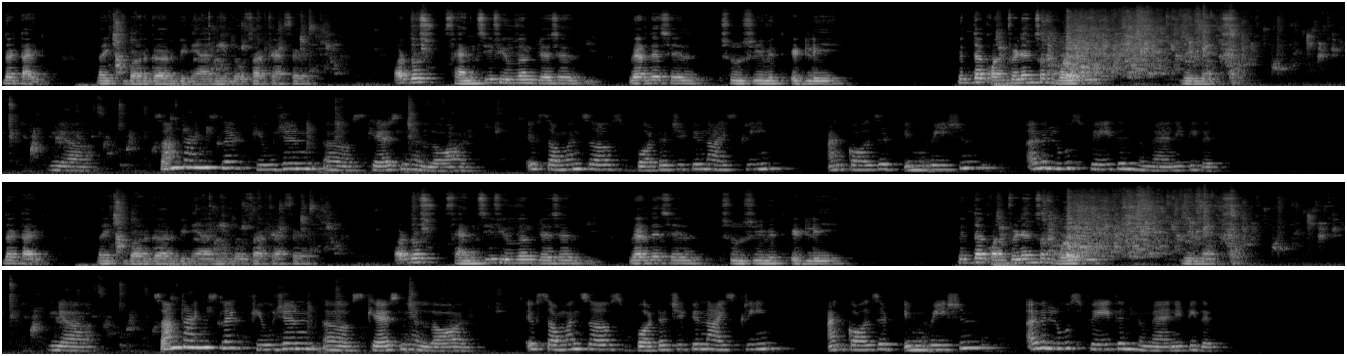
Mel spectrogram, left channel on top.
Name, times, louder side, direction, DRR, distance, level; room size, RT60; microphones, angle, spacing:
voice 1, 0.0-0.4 0.9-3.1 3.9-5.9 6.3-8.4 9.6-11.0 11.8-12.4, left 1 dB, 25° left, 0.3 m, -30 dB
Bathtub (filling or washing), 0.7-1.4 1.6-3.7 4.0-4.3 5.1-5.2 5.8-5.9 6.4-6.5 9.7-15.8 16.2-17.0 17.3-18.6, left 1 dB, 85° left, 1.1 m, -36 dB
voice 2, 13.9-18.1 18.7-21.3 21.7-23.3 23.7-25.5, right 2 dB, 50° right, 0.4 m, -31 dB
2.4 x 2.1 x 2.5 m
head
